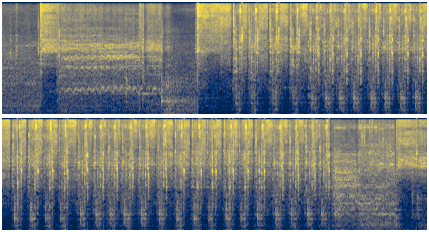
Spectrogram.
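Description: Pneumatic eyelet pin insertion machine at work on a circuit board: a fast, even run of mechanical clacks, about three a second, from about four seconds in until near the end, with a steady hiss before and after.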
